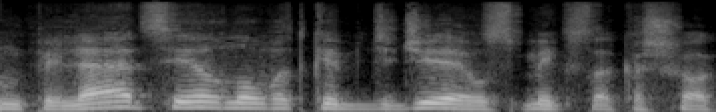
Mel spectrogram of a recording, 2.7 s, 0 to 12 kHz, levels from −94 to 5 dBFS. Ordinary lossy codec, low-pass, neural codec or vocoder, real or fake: AAC, 32 kbps; 10.8 kHz; codec, 16 kHz in and 24 kHz out, 0.6 kbps, FocalCodec, streaming, 4096 codes; fake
